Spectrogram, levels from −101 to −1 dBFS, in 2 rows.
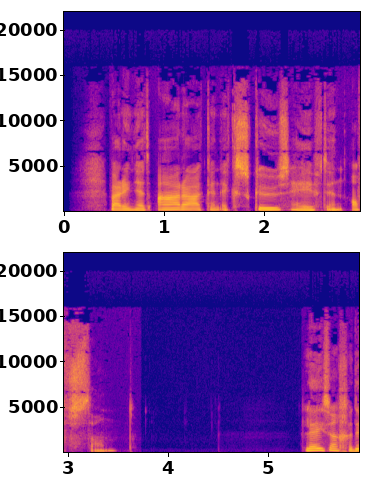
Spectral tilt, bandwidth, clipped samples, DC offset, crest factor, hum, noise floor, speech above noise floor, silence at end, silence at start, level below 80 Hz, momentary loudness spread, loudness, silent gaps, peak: -3.5 dB/octave; 16 kHz; under 0.1%; under 0.1%; 20 dB; none; -77 dBFS; 59 dB; 0 s; 0.25 s; -62 dBFS; 14 LU; -18 LUFS; none; -2 dBFS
